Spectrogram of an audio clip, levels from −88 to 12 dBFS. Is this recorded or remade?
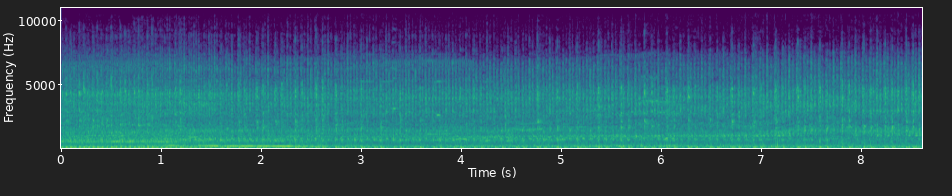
recorded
